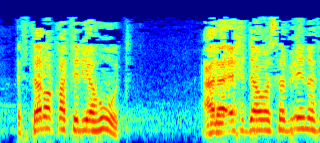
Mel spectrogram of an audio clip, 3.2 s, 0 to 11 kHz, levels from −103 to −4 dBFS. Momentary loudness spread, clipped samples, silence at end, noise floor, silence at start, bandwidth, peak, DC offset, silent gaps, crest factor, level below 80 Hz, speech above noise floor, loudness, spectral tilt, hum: 6 LU; under 0.1%; 0 s; -57 dBFS; 0.15 s; 8 kHz; -2 dBFS; under 0.1%; none; 16 dB; -58 dBFS; 40 dB; -17 LUFS; -3.5 dB/octave; none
